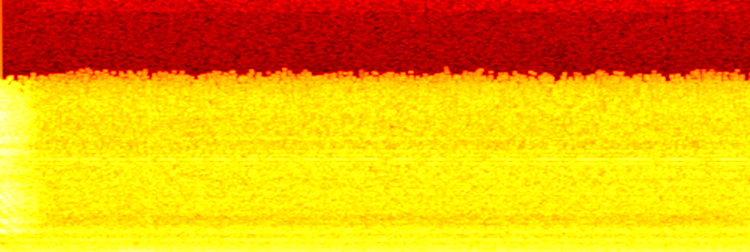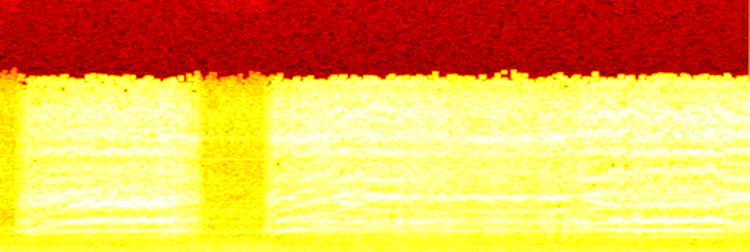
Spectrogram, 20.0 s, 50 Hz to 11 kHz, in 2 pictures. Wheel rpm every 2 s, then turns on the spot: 10, 0, 0, 0, 0, 120, 60, 150, 160, 160.
none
